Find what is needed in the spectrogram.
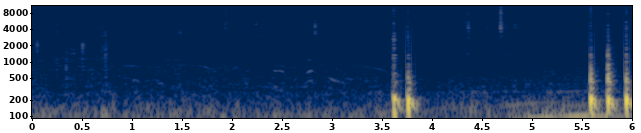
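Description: Hands and a small garden trowel working loose potting soil in a wooden planter box, with faint scratching and scattering. There are two knocks about three and a half seconds in and three sharper, louder knocks near the end, over a steady low rumble.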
